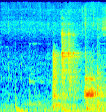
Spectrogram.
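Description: Garlic dropped into softening onions in a frying pan gives a brief close clatter of utensil against pan, followed by a light sizzle, all within about a second and with no talk.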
